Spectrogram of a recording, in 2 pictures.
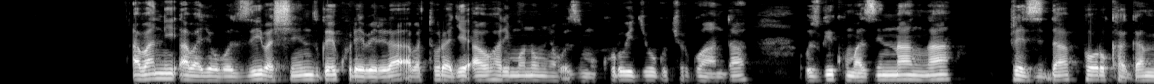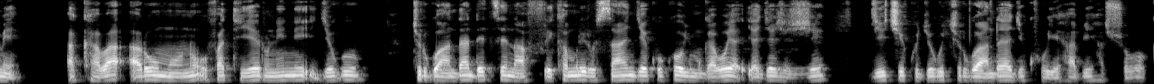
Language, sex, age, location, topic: Kinyarwanda, female, 36-49, Kigali, government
